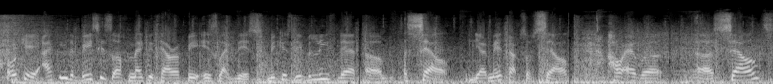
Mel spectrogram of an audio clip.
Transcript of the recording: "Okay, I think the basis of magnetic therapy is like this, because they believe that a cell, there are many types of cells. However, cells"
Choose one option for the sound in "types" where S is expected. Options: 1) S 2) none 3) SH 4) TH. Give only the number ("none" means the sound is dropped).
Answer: 1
